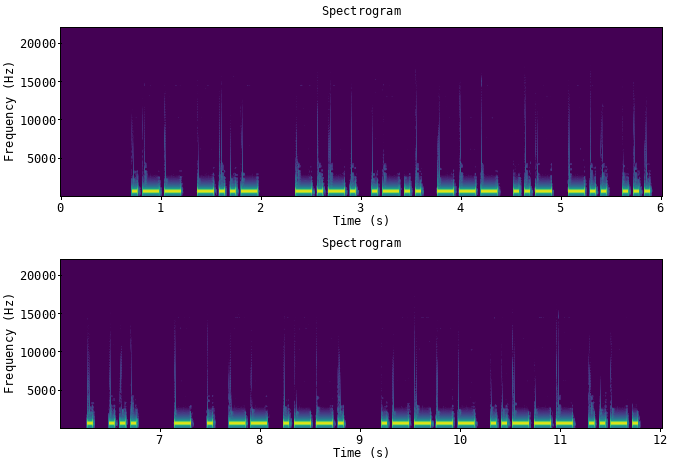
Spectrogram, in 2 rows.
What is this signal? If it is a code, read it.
Morse code, heard as a keyed tone, about 22 wpm, 700 Hz. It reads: WX CLOUDS ES TEMP 12F
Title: K1USN SST QSO Practice 22wpm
